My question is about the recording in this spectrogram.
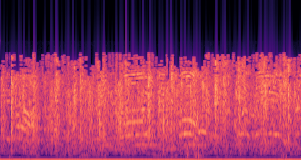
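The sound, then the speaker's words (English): An audience claps its hands in Jesus' name during a sermon, steadily for about six seconds, a dense, even wash of many hands at a constant loudness, with voices calling out and mingling through the clapping. “Let's clap our hands in Jesus.”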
